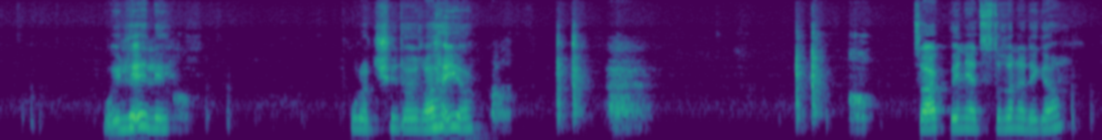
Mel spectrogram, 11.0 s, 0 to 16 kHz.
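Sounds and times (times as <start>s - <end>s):
speech: 1.1s - 2.0s, 3.5s - 5.2s, 9.2s - 10.8s
piglet snorting and oinking while being led along: 1.7s - 2.0s, 4.9s - 5.9s, 8.0s - 8.8s.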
